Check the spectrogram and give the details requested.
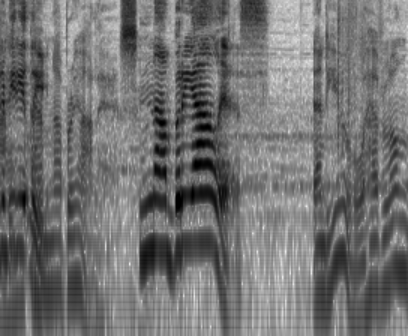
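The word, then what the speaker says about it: Nabriales: Give me the pronunciation immediately. I am Nabrialis.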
